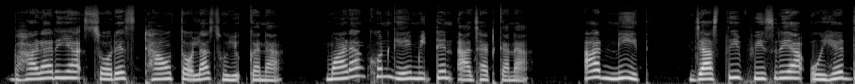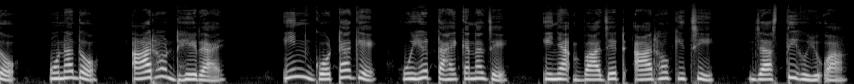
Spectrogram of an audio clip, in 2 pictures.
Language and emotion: Santali, sad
